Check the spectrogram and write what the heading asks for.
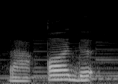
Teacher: cara membacanya yaitu memantulkan huruf Qalqalah dengan tebal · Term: qolqolah kubro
